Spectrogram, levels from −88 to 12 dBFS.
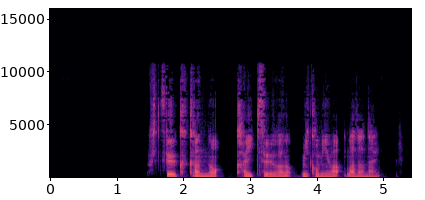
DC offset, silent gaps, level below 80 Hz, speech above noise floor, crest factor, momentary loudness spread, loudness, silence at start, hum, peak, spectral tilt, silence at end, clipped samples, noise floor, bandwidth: under 0.1%; none; -50 dBFS; 58 dB; 22 dB; 8 LU; -30 LUFS; 1.5 s; none; -10 dBFS; -5 dB/octave; 0.5 s; under 0.1%; -87 dBFS; 11 kHz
